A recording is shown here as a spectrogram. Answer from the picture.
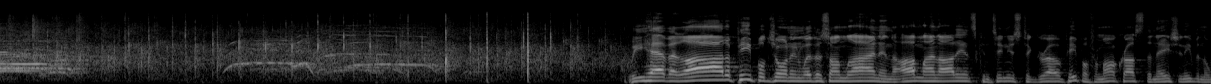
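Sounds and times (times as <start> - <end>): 
church congregation applauding: 0.0 - 6.8
speech: 6.3 - 12.1.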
